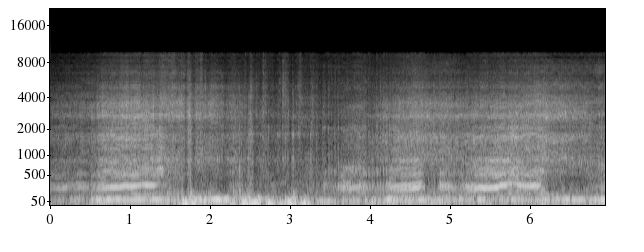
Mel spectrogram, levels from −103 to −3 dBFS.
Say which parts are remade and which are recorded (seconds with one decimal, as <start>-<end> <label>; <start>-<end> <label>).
0.0-3.9 remade; 3.9-5.2 recorded; 5.2-6.9 remade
